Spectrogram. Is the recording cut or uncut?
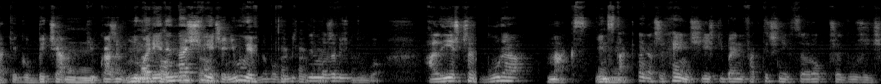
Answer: cut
